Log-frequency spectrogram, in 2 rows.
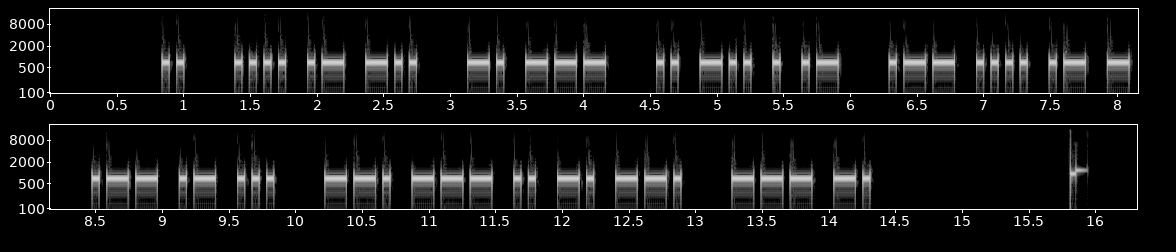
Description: Morse code, heard as a keyed tone, about 22 wpm, 700 Hz. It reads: I HAD NO IDEA WHAT WAS GOING ON
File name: practice / 22wpm / Sets of 8 Words - 22wpm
